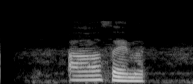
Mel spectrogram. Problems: low volume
